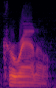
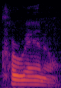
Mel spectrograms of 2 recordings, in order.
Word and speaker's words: Carano: how do you say your last name corano corano yeah well welcome to the show thank you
